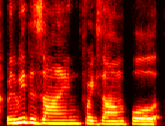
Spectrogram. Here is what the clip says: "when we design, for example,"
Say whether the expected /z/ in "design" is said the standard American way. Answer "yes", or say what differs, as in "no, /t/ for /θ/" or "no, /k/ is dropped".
yes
